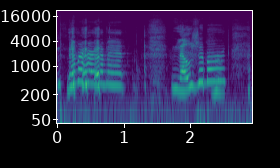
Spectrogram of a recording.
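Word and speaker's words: Neltje: Nelburgg. And the way they say like that is because it's spelled like with an N E L T J E. So it's Danish origins with that name.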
